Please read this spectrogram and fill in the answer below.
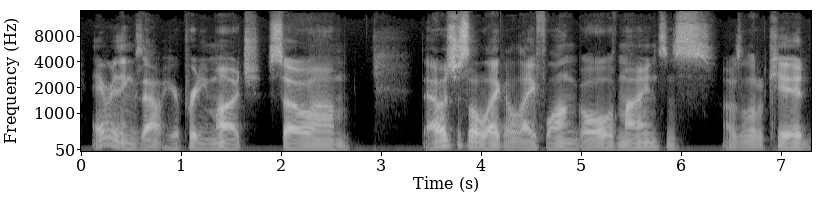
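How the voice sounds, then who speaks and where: A man with an American accent has an unremarkable speaking voice, fairly low in pitch with ordinary variation. He keeps a moderate pace against a quiet background. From New Jersey (Denville). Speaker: pro skateboarder. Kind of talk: casual podcast interview.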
